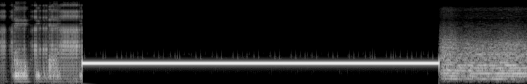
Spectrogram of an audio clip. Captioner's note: bars and tone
